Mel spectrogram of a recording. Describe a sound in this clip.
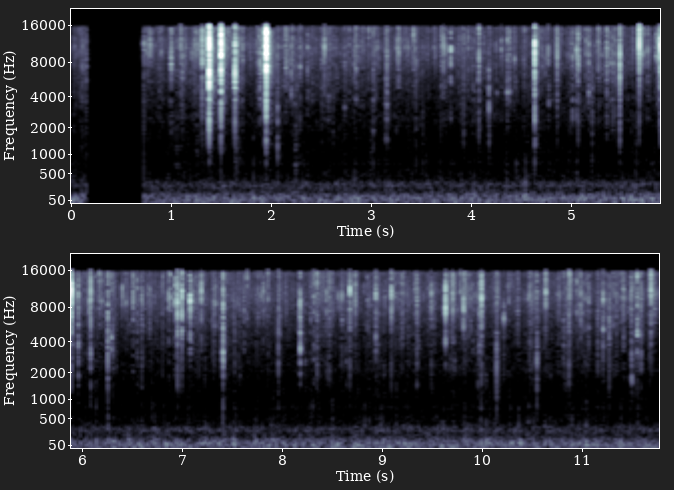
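A wooden spoon stirs and scrapes thick batter in a metal pot.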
